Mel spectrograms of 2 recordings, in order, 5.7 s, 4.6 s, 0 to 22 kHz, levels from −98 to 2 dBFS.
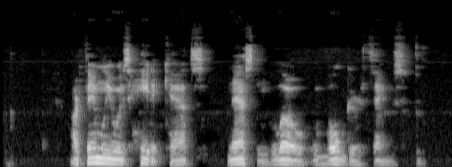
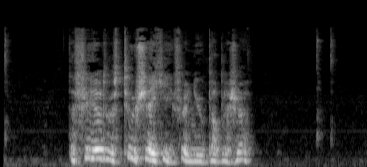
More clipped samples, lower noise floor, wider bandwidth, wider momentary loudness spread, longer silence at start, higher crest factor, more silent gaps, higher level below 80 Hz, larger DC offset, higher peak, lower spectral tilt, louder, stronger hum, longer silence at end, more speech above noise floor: neither; second, -68 dBFS vs -73 dBFS; second, 7.8 kHz vs 9.4 kHz; first, 17 LU vs 14 LU; about the same, 0.9 s vs 0.85 s; about the same, 18 dB vs 20 dB; neither; first, -50 dBFS vs -62 dBFS; neither; about the same, -4 dBFS vs -2 dBFS; second, -5.5 dB/octave vs -7 dB/octave; about the same, -20 LUFS vs -21 LUFS; neither; second, 0.4 s vs 1.45 s; second, 49 dB vs 53 dB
